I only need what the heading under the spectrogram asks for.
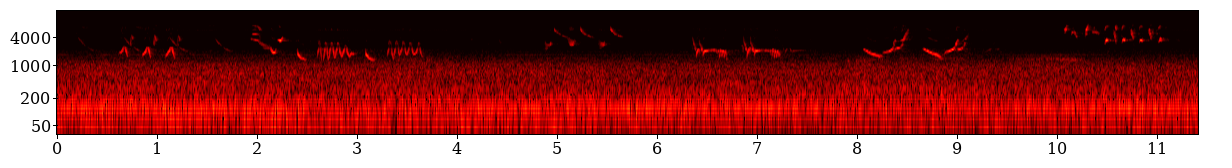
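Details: A brown thrasher sings at Shred-It Pond: a lively string of varied phrases, many given twice in quick succession, with sharp chirps, slurred whistles and brief buzzy notes, over a steady low rumble.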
